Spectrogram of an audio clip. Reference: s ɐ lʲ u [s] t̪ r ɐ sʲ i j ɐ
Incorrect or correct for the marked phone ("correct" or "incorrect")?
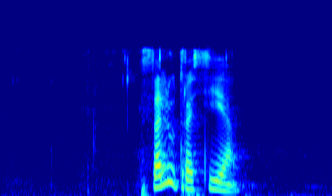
incorrect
